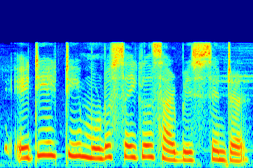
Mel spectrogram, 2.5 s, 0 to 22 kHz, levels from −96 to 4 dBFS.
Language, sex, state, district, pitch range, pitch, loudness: Bengali, female, West Bengal, Cooch Behar, 205-285 Hz, 260 Hz, -13 LUFS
